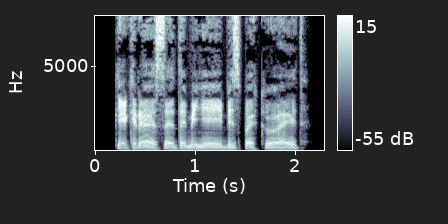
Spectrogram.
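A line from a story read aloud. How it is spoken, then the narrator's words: Chuckling. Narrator (Russian): Ермолов хохотнул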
